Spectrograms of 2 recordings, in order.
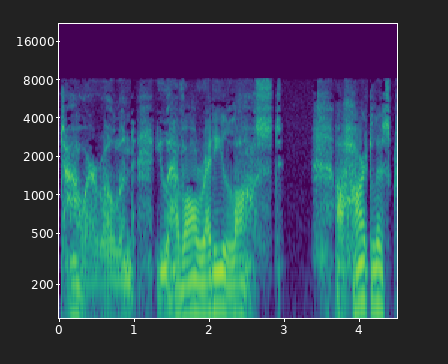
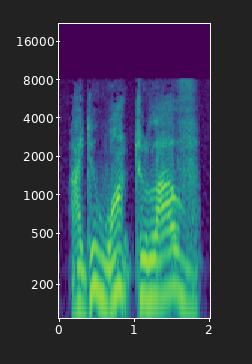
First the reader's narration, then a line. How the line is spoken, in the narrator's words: he cried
